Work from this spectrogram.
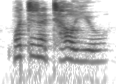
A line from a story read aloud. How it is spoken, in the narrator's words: Sean whispered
